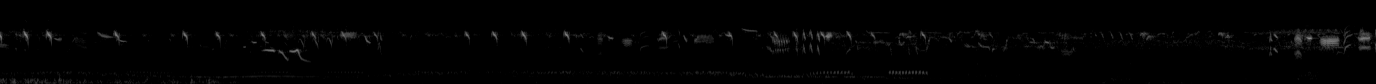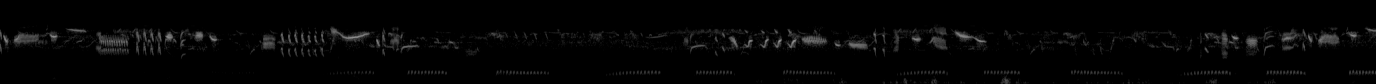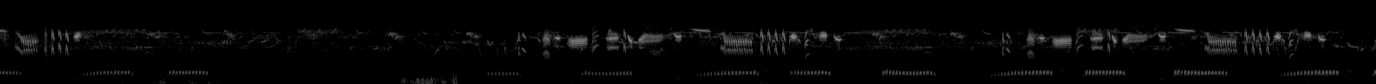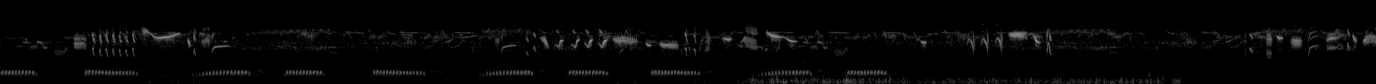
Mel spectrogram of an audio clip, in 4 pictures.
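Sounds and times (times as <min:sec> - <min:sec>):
high chirping and twittering: 0:44.1 - 0:54.9.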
